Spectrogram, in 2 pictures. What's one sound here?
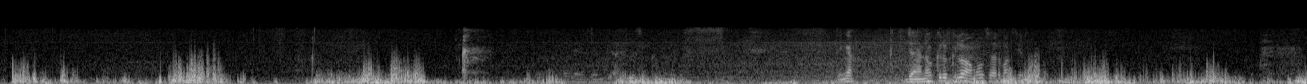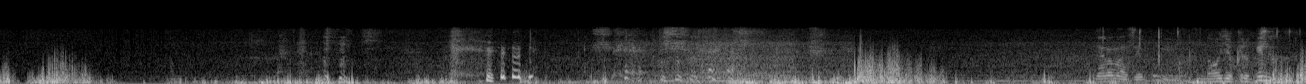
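Young men talk casually nearby.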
